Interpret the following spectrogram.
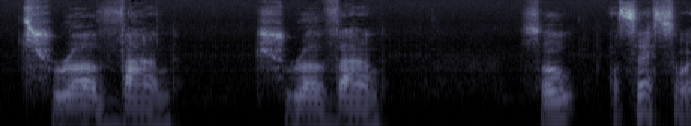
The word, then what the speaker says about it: Tryfan: same again t-i-y-f-a-n but the F you pronounce as if you've seen a v so it's travan travan so what's this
